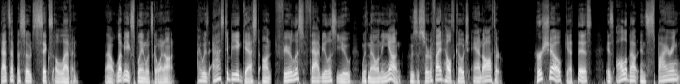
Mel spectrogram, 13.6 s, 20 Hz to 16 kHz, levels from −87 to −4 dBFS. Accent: American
